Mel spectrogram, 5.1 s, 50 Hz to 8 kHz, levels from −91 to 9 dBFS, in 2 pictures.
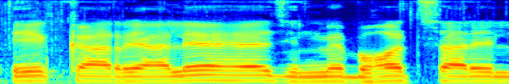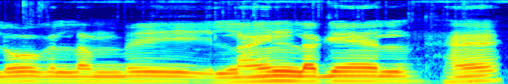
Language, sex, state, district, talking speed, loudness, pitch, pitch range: Hindi, male, Bihar, West Champaran, 130 wpm, -16 LUFS, 125 Hz, 120-130 Hz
